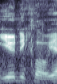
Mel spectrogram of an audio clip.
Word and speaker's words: Uniqlo: I just saw Federer's coach wearing a Barilla hat and some Uniqlo. – Is that how you pronounce it? Uniqlo. – Uniqlo, yeah.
